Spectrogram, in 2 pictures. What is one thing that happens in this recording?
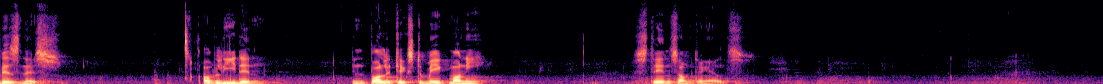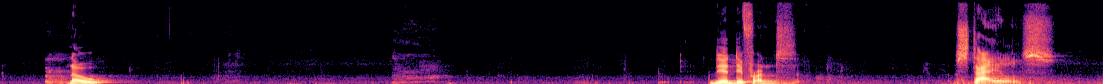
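An elderly man speaks calmly and deliberately into a microphone, with long pauses.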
